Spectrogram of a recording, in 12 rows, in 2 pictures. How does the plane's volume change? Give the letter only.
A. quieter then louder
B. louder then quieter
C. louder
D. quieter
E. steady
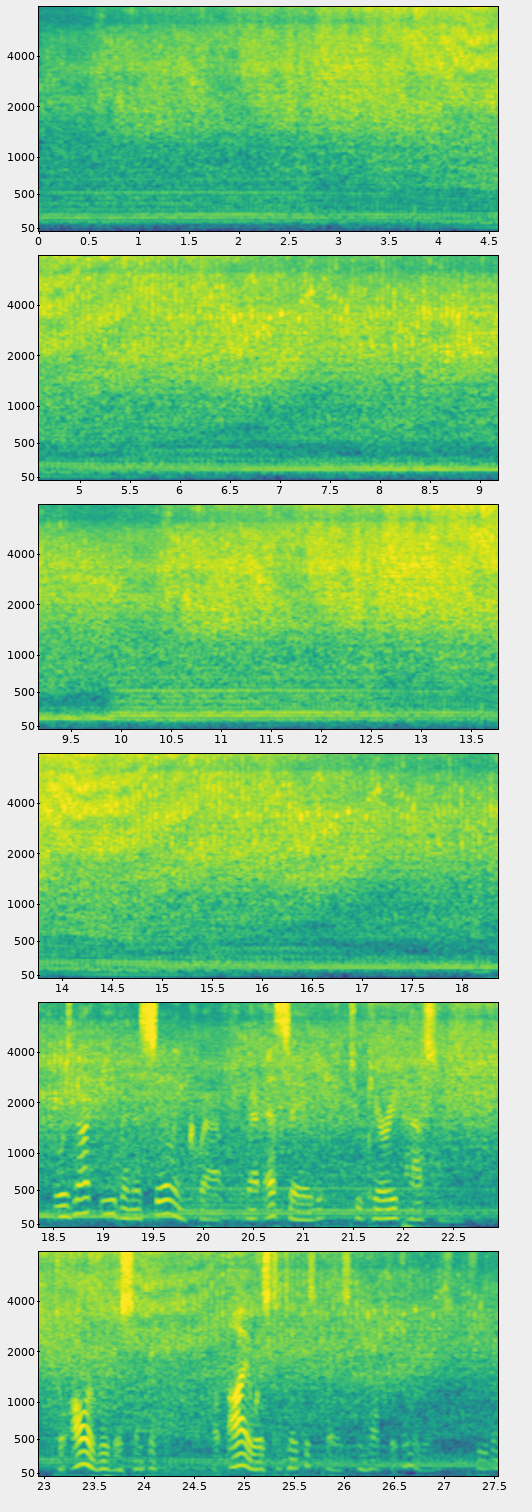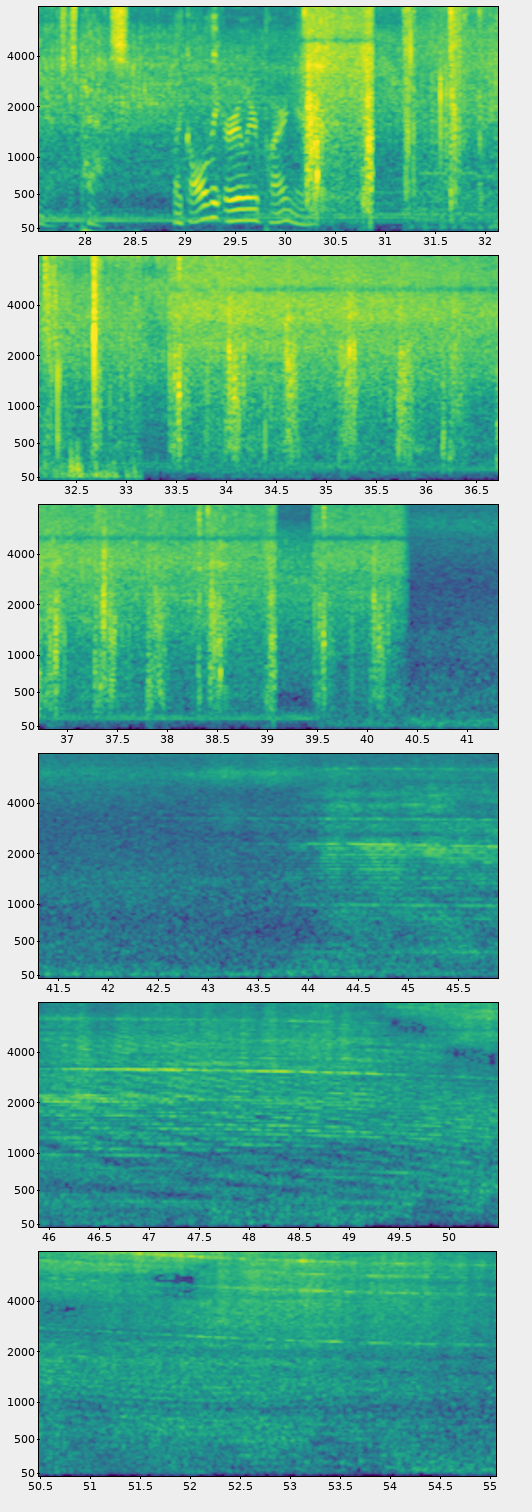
D.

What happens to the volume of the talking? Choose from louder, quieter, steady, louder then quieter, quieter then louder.
quieter then louder.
